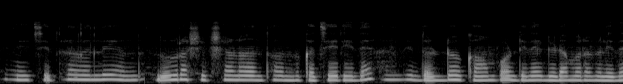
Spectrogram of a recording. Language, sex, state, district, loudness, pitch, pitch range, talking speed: Kannada, female, Karnataka, Mysore, -29 LUFS, 205 Hz, 195-215 Hz, 145 wpm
